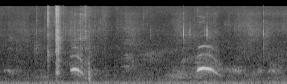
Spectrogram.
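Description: A baby monkey squeals shrilly a few times.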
